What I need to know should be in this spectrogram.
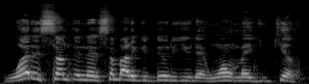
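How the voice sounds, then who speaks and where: High-voiced profane male storyteller. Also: quick pace. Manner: animated, profane, laughs often.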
